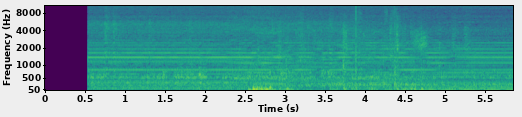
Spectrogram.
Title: Bad fuel pump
